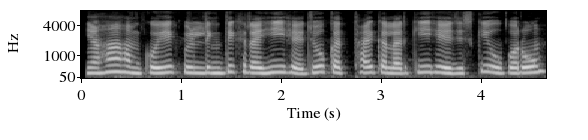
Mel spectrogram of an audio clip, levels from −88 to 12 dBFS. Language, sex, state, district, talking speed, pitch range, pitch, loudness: Hindi, female, Haryana, Jhajjar, 205 wpm, 235-270 Hz, 250 Hz, -13 LUFS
